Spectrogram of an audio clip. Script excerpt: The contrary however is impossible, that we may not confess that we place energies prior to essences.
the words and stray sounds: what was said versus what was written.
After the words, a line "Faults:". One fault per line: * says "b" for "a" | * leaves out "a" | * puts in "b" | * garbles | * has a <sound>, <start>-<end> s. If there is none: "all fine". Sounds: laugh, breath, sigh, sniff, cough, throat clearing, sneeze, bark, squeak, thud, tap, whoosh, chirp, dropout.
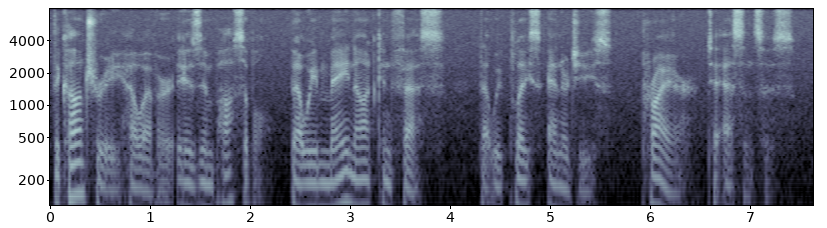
The contrary however is impossible, that we may not confess that we place energies prior to essences.
Faults:
all fine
